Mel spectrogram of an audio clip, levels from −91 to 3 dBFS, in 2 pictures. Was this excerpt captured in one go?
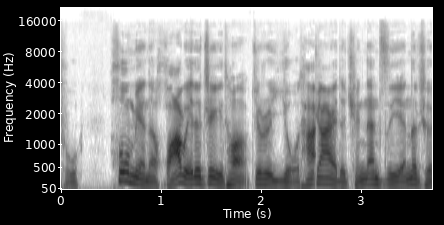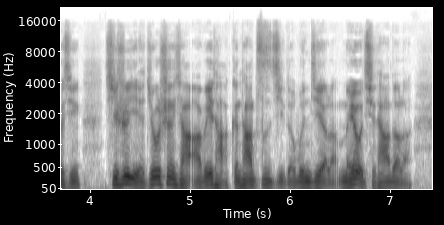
no; 1 cut; at 2.5 s

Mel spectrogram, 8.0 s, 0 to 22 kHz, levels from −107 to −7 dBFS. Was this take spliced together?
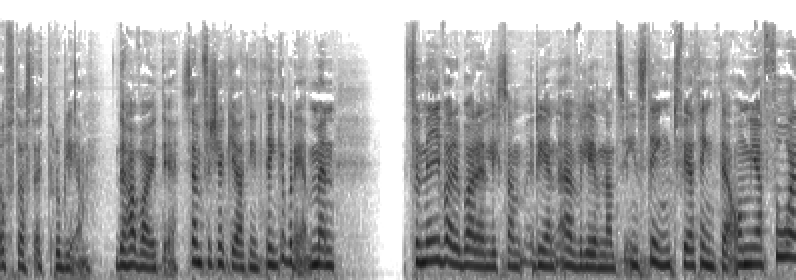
no; 0 cuts

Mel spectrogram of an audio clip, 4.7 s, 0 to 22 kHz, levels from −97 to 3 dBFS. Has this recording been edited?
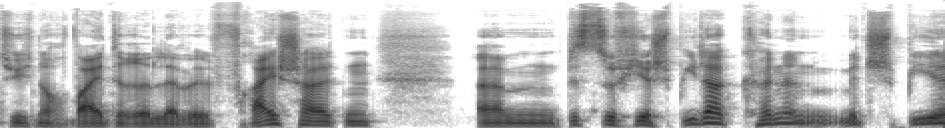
no; 0 cuts

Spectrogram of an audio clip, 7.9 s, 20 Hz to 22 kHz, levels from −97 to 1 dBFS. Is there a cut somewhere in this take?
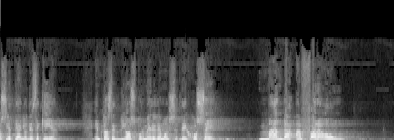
no; 0 cuts

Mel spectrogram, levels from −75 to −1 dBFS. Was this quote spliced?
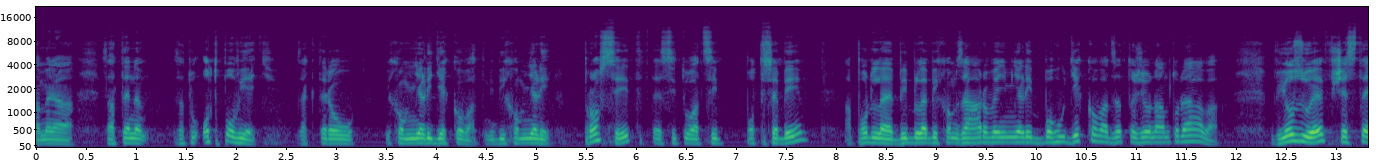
no; 0 cuts

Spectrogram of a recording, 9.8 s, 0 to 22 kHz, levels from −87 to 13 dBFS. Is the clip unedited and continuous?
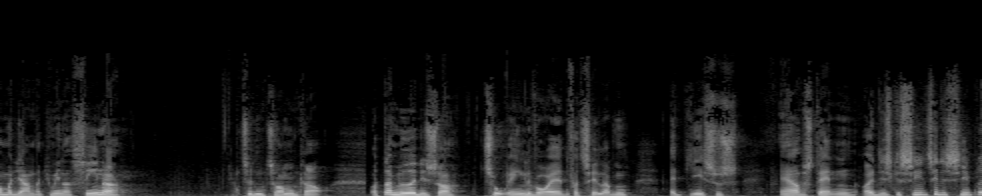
no; 2 cuts; at 3.7 s, 5.7 s

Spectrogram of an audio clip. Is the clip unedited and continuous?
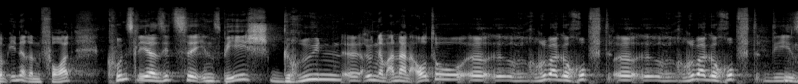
no; 3 cuts; at 2.2 s, 3.6 s, 6.1 s

